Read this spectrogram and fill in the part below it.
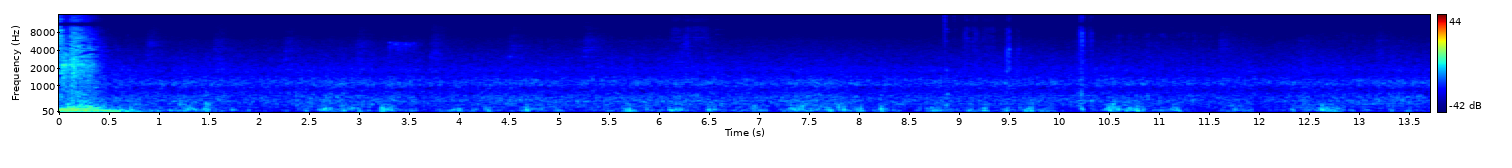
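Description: Dry grass rustles as a soldier crawls through it.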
